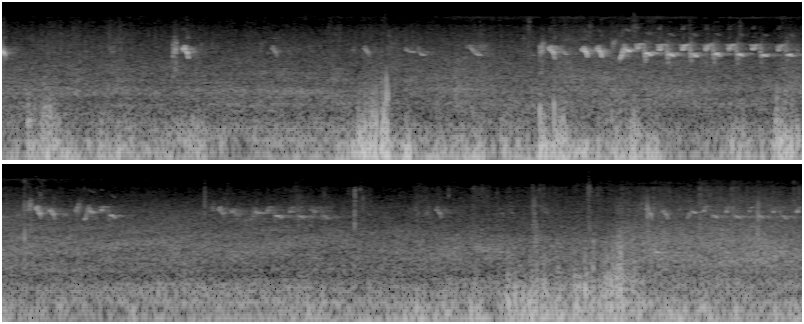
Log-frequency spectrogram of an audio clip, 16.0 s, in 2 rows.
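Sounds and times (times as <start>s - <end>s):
songbird chirping: 3.5s - 9.3s, 9.9s - 12.6s
low rumbling thuds: 11.0s - 15.3s.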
